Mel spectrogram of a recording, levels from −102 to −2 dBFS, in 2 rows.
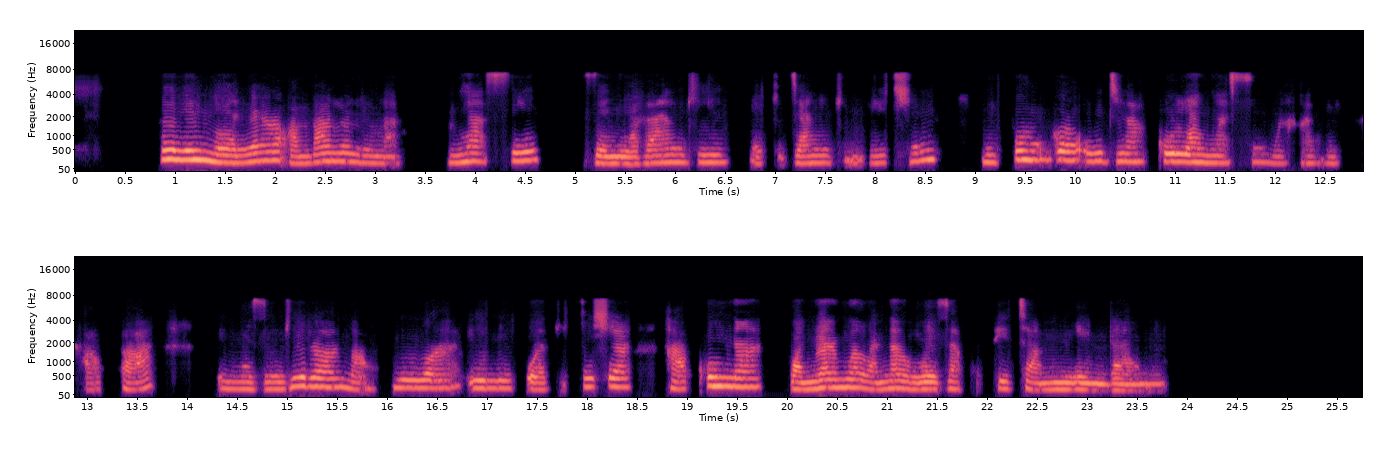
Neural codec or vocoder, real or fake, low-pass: codec, 16 kHz, 1 kbps, FreqCodec, smaller model; fake; 7.2 kHz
